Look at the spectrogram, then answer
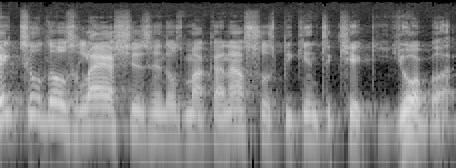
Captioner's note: speaking Spanish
